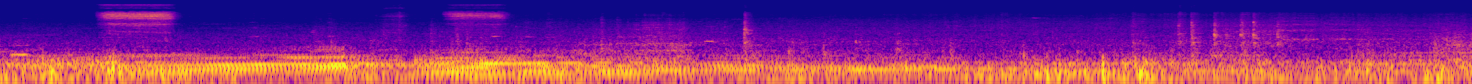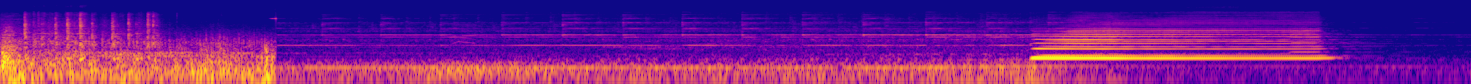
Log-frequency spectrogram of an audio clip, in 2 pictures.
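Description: Passenger cars and a caboose rolling past, wheels rumbling and clattering on the rails, with two brief high wheel squeals near the start. After a sudden change, a diesel switcher locomotive runs steadily, then its horn sounds one loud blast of about three seconds near the end, starting again just at the close.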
